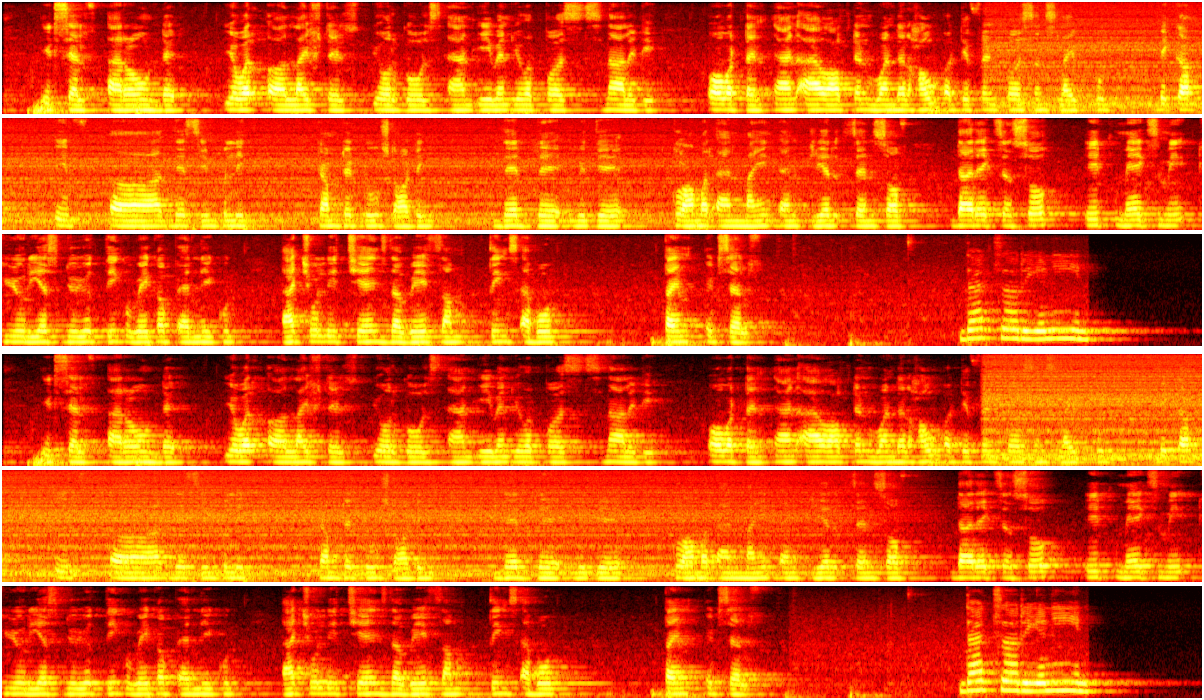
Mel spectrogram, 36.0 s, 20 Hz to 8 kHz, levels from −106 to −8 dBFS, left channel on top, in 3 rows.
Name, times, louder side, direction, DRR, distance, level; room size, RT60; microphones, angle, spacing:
voice 1, 0.3-1.8 2.2-3.4 3.7-6.5 7.1-11.1 11.5-12.0 12.5-12.8 13.1-14.5 15.2-16.3 16.9-18.2 18.7-21.0 21.5-22.5 22.8-26.3 26.8-29.6 30.6-31.5, left 4 dB, 45° left, 14 dB, 0.5 m, -22 dB
sound 1, 9.8-21.1, right 3 dB, 80° right, 1.5 m, -35 dB
voice 2, 33.6-34.9, right 3 dB, 45° right, 15 dB, 0.5 m, -19 dB
22.5 x 13.5 x 2.6 m, 1.1 s
head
